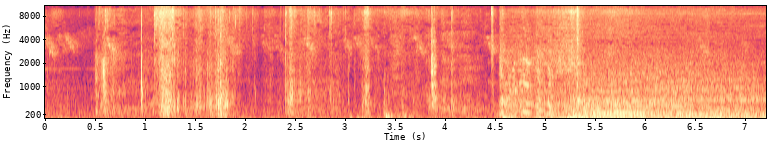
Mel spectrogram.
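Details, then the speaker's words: BMW E39 after replacing its fuel pump with a LADA 2110 pump, fuel pressure gauge connected and pressure up: engine cranks briefly, catches and settles into a smooth, even idle; normal start. "Մեր մոտ ճնշումը բարձրացավ, այժմ գործի գցենք շարժիչը։"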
